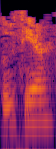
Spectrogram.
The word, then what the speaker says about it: luthier: Are you a luthier? Is that how you say it? Luthier? – A luthier.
